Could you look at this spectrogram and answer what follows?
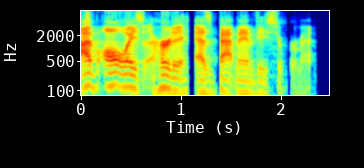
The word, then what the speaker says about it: Batman v. Superman: Are you supposed to say Batman v. Superman? Or does the V represent versus? Should we be saying versus? How do you pronounce this? – I think it's Batman v. Superman. I think that's definitely the intended title.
